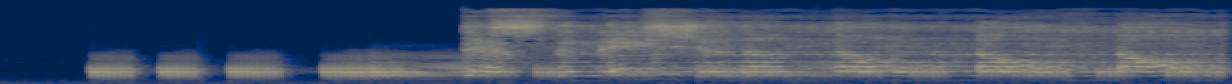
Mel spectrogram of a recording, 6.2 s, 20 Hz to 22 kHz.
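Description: A music video's soundtrack playing through the small built-in speaker of an Andoer 10-inch digital photo frame. It opens with three short notes and a longer one, then about two seconds in a full track comes in, thin and without bass.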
